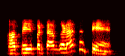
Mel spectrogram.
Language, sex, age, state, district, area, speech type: Hindi, female, 18-30, Uttar Pradesh, Pratapgarh, rural, conversation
